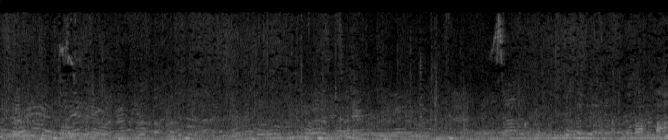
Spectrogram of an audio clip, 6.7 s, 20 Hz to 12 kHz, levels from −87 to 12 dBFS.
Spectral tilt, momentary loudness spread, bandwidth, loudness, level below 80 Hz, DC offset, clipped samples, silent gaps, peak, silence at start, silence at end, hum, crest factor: -5.5 dB/octave; 5 LU; 11.5 kHz; -41 LUFS; -50 dBFS; under 0.1%; under 0.1%; none; -26 dBFS; 0 s; 0 s; none; 14 dB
